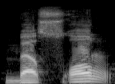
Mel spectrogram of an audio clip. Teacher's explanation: صاد کو موٹا، را کو موٹا، با کو باریک پڑھیں گے، را وقفاً موٹی ہوگی.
